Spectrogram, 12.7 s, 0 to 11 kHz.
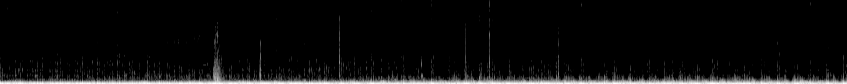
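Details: Mk2 VW 12v VR6 drag car, 276 cams, Mk4 head gasket, titanium retainers, ARP rod bolts and head studs, ported manifolds, 2-to-3-inch Cerakoted exhaust: deep, loud uneven loping chop about four pulses a second, otherwise steady; healthy lumpy cam idle.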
